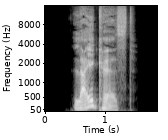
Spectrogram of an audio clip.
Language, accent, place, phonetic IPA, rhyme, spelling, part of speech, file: German, Germany, Berlin, [ˈlaɪ̯kəst], -aɪ̯kəst, likest, verb, De-likest.ogg
- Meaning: second-person singular subjunctive I of liken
